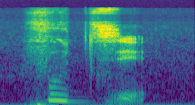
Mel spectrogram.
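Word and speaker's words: 富士: Аа пока обращаем внимание на то как произносятся наши слоги Да фузи Сан фузи Сан фузи яма Фудзи перед нами самая высокая гора Японии дальше у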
